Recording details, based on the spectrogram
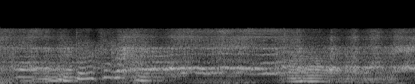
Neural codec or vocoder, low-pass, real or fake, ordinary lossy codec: codec, 24 kHz, 0.9 kbps, DualCodec; 5.4 kHz; fake; AAC, 32 kbps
